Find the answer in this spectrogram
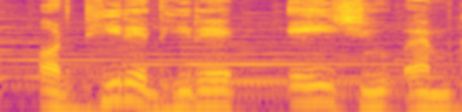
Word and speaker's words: ॐ: गहरी सांस लें और धीरे धीरे AUM का उच्चारण करें। अ ध्वनि को अपने पेट से शुरू करें, ऊ ध्वनि को अपने सीने तक लाएं और अम ध्वनि को अपने होठों से बाहर निकालें।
